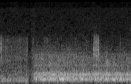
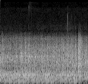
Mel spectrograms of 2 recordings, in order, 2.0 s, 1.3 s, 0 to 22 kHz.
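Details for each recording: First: Swaraj 735 tractor with a rear wheel spun while the brake is off; a loud low growling drone swells with wheel speed and gets louder when driven fast, the sound of a worn bull pinion bearing. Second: Swaraj 735 tractor after pinion bearing replacement for loud rear-wheel noise, oil loss and failing brakes: steady low engine chug with even rhythm and no grinding or whine from the rear end; the axle now runs quietly.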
